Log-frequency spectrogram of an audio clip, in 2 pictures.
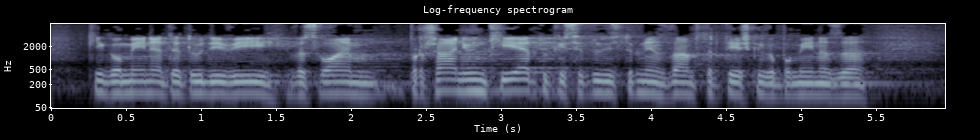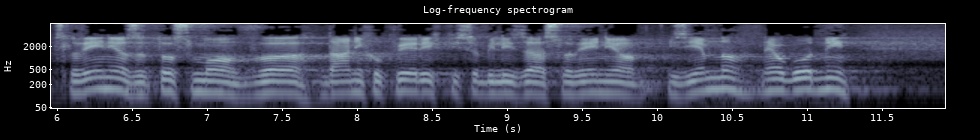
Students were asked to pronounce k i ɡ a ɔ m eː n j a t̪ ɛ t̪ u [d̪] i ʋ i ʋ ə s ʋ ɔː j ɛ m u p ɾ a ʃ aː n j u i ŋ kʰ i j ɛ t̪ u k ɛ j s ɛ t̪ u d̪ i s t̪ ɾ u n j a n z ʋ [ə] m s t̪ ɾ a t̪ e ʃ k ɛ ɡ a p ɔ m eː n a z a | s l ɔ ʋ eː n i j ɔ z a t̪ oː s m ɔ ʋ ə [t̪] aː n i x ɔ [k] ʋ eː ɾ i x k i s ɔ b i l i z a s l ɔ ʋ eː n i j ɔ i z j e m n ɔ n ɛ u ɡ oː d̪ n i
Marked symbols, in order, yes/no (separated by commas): yes, no, no, yes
